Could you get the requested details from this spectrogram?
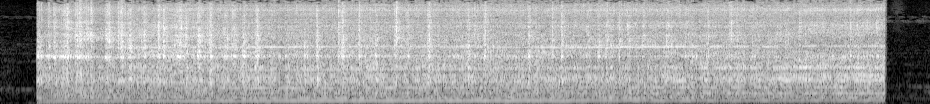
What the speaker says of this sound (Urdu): اب اس کو بلینڈ کرتے ہیں.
